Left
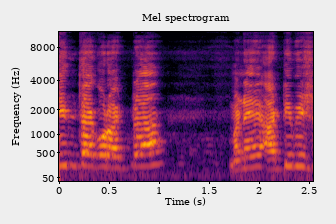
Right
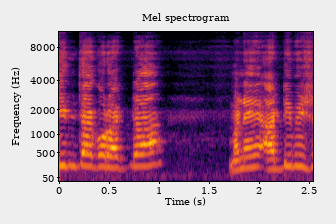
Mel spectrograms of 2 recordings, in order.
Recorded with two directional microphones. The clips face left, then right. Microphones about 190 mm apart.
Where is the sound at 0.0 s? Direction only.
50° right (ahead or behind).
